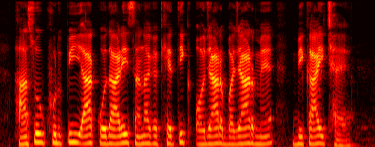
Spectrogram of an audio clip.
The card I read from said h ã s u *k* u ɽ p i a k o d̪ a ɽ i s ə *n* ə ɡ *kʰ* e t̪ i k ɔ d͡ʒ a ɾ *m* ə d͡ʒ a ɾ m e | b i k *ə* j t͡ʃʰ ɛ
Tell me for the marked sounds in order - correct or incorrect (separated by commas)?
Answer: incorrect, correct, correct, incorrect, incorrect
